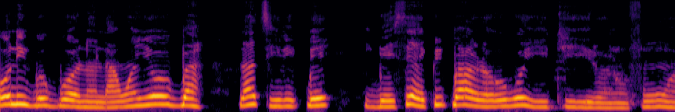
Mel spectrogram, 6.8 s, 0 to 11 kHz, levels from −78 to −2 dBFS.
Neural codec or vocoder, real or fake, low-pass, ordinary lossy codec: vocoder, 22.05 kHz, 80 mel bands, WaveNeXt; fake; none; none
